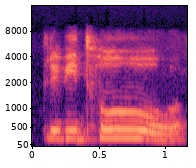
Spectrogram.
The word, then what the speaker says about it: ತ್ರಿವಿಧೋ: ಕೂಡಿ ಹೇಳಿ ಆಹಾರಸ್ತಪಿ ಸರ್ವಸ್ಯ ತ್ರಿವಿಧೋ ದೊಡ್ಡದ ಇದೆ ದೀರ್ಘ ಇದೆ ತ್ರಿವಿಧೋ ಭವತಿ ಪ್ರಿಯಹ ಪ್ರಿಯಹ ಅಲ್ಲ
